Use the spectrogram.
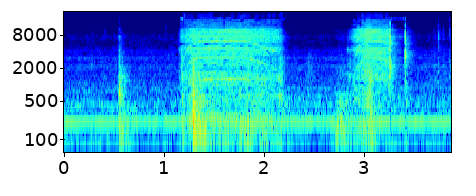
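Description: A power drill backs out screws from a hot tub topside control panel in two short whirring bursts, loud and close, separated by a quiet pause with faint handling clicks.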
